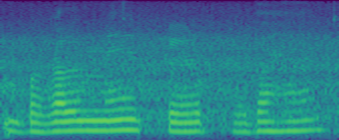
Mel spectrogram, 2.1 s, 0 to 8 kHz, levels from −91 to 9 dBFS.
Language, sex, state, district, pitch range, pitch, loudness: Hindi, female, Jharkhand, Garhwa, 195-215 Hz, 200 Hz, -17 LUFS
